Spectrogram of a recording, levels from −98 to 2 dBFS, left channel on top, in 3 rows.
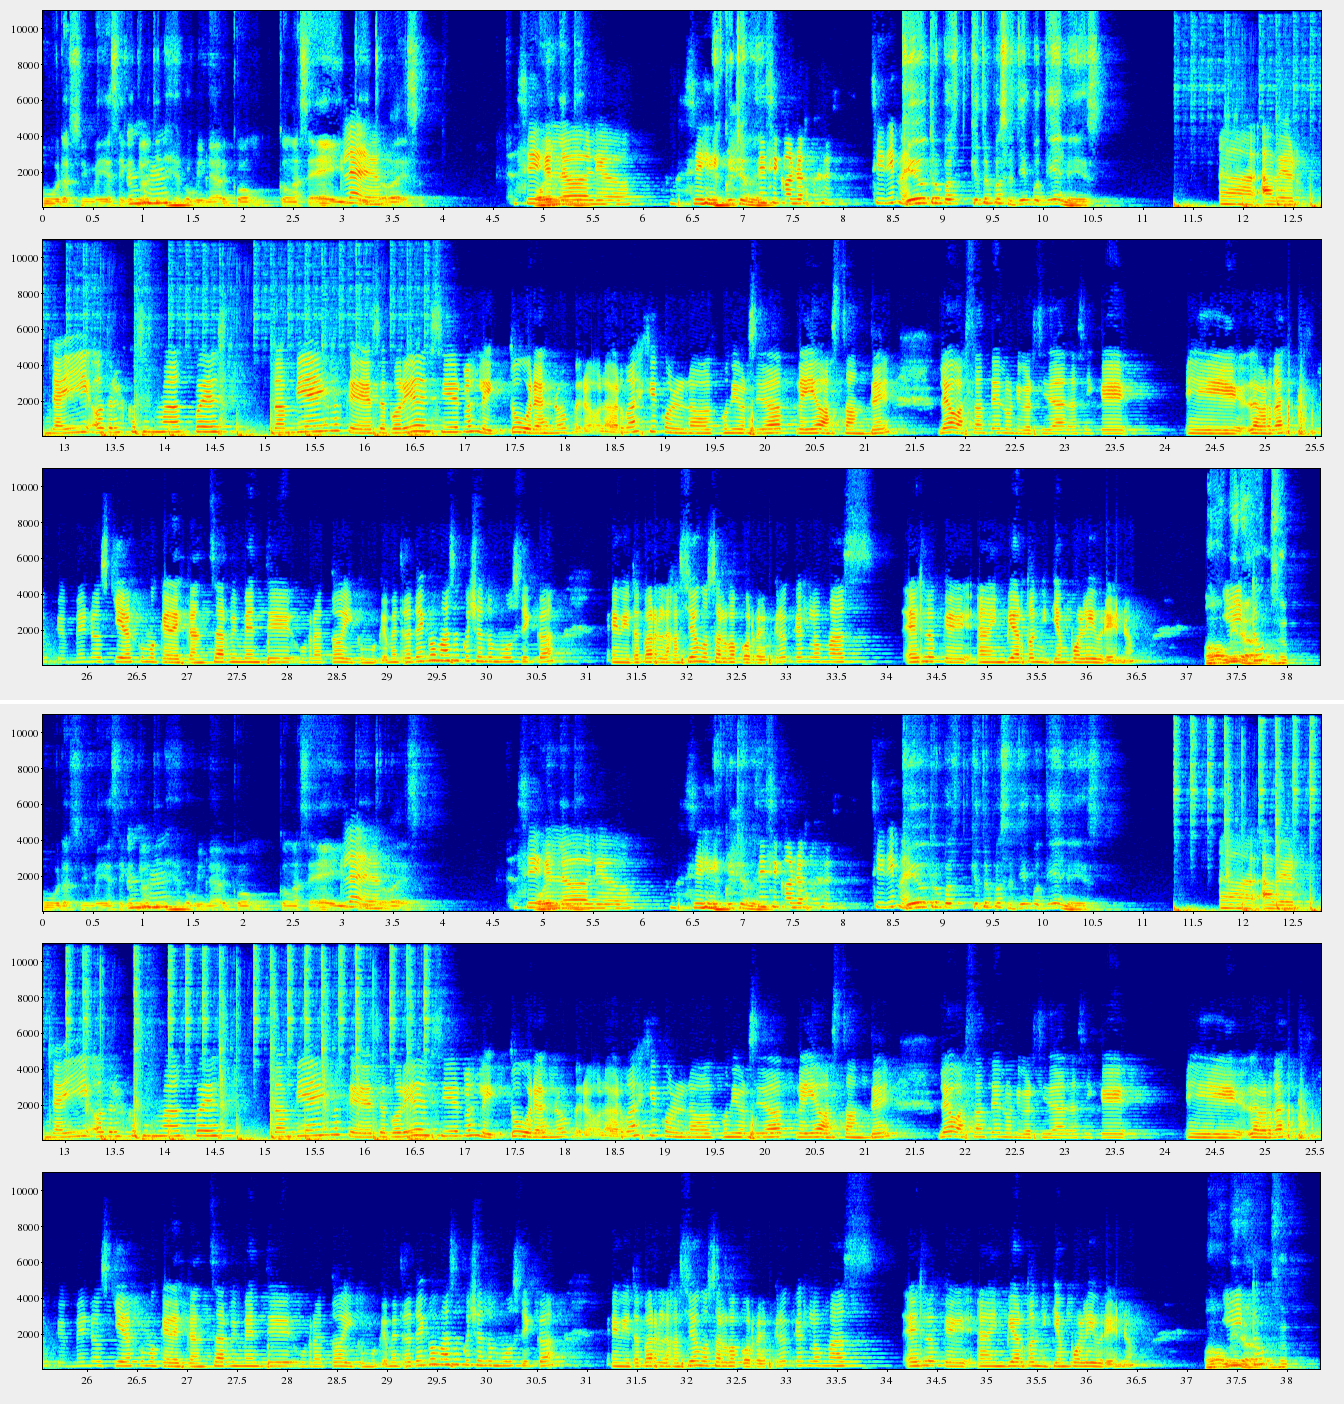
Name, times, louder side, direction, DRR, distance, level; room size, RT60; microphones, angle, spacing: voice 1, 0.0-3.7 4.9-5.5 6.7-7.3 8.6-10.6 37.2-38.0, left 3 dB, 75° left, 0.7 m, -23 dB
voice 2, 0.8-1.3 3.0-3.4 4.7-5.9 6.3-8.0 8.3-8.7 11.8-14.6 15.1-23.6 24.2-30.7 31.2-33.6 34.2-36.5 37.4-37.8, left 2 dB, 30° left, 1.1 m, -23 dB
sound 1, 11.3-16.8, right 1 dB, 50° right, 3.0 m, -27 dB
21.0 x 20.5 x 7.9 m
head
